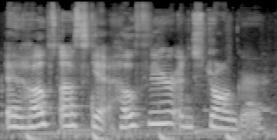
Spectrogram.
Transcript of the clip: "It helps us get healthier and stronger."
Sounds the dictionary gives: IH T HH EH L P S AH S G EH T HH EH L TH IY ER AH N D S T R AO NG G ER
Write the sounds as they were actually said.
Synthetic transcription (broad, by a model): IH T HH EH L P S AH S G EH T HH EH L TH IY ER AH N S T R AO NG G ER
